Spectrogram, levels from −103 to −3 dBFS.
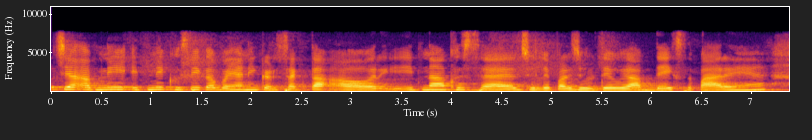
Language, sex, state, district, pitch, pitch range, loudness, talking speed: Hindi, female, Chhattisgarh, Bilaspur, 235 Hz, 225-255 Hz, -16 LUFS, 185 wpm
